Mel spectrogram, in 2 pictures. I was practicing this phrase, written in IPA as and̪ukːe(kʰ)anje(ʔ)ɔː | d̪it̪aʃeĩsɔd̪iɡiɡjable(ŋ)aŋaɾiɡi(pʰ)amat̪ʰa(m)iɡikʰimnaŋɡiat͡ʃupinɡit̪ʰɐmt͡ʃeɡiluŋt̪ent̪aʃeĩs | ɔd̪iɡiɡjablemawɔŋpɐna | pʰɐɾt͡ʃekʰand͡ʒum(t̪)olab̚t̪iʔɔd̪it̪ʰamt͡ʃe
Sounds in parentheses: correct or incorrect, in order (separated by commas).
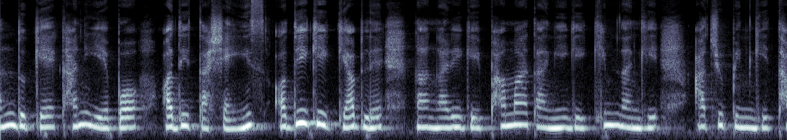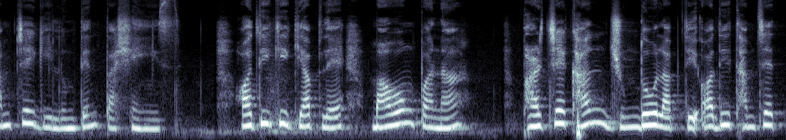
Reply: correct, incorrect, correct, correct, incorrect, incorrect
